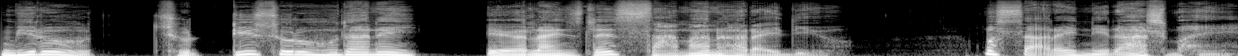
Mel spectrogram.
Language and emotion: Nepali, sad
